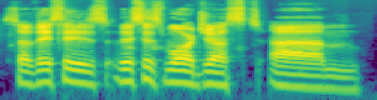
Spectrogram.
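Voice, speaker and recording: Guy at the rpg table, slow and chill, bright voice, jokey. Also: mid-range voice, smooth. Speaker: player. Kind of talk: casual tabletop play.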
